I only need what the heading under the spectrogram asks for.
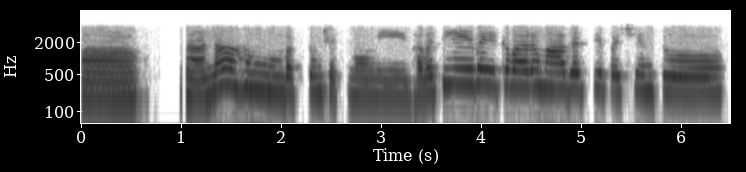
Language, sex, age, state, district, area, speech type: Sanskrit, female, 60+, Karnataka, Mysore, urban, conversation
